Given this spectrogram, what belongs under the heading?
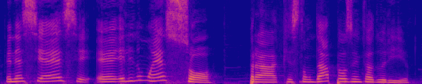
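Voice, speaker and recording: A Brazilian woman answering viewers' questions about benefits in a TV interview, explaining patiently and clearly, often adding "né". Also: fairly high pitch, lively intonation, moderate pace, a little mellow, no room sound, faint music behind. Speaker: social security lawyer guest. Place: TV studio.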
